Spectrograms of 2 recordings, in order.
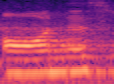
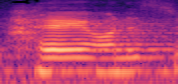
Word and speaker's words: honest: but do you say hey honest man no yeah because you know h happens to be silent isn't it h happens to be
